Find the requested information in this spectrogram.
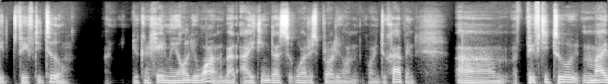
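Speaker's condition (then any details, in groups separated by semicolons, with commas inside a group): No condition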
